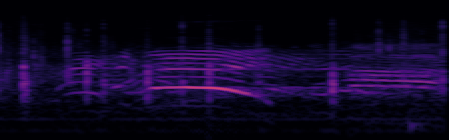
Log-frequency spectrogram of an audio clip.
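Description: Baseball players on the bench clapping and shouting: scattered handclaps, then a long shouted call about a second in that drops in pitch at its end, and another shout near the end.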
